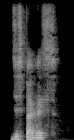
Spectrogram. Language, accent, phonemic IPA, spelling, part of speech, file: French, Canada, /dis.pa.ʁɛs/, disparaisse, verb, LL-Q150 (fra)-disparaisse.wav
- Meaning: first/third-person singular present subjunctive of disparaître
